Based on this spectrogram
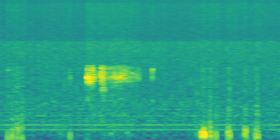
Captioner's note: pause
